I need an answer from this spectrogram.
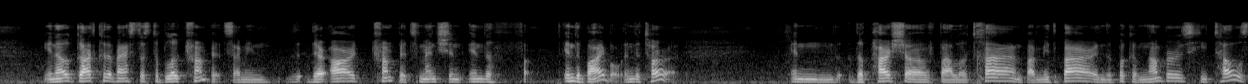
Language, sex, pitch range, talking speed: English, male, 110-135 Hz, 185 wpm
